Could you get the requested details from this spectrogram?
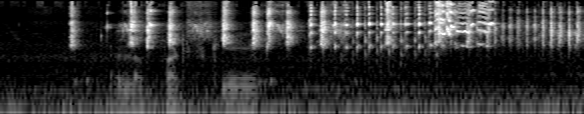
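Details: Pet African lovebirds of colour mutations, kept birds shown at feeding, in ngekek chattering: rapid, high, scratchy chirps in quick bursts, building into a dense continuous chatter over the last two seconds, with a brief low human voice early on.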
